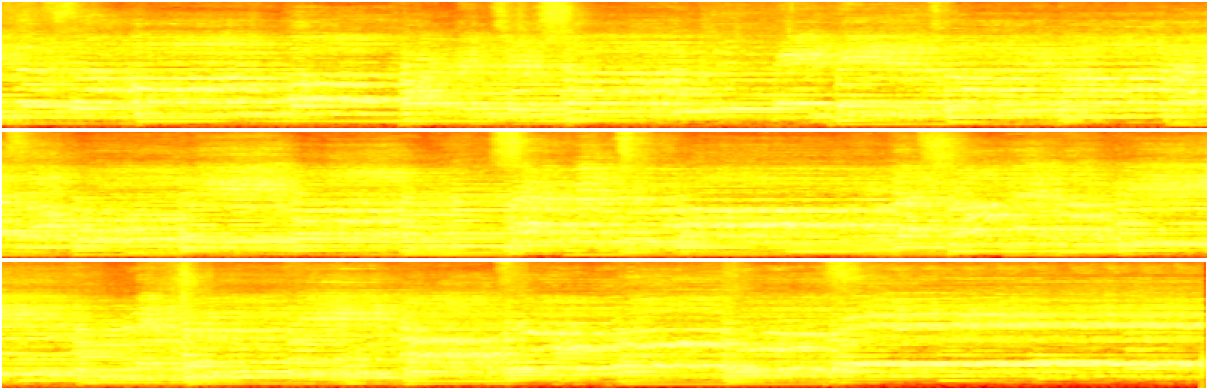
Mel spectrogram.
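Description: A mixed church choir of women and men singing in harmony, with held chords that change note every second or so.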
